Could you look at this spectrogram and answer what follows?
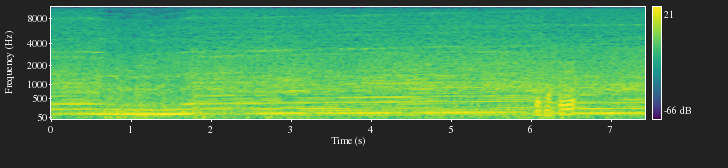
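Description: A GT race car in the Project Motor Racing video game, driven without assists, holds a steady, loud engine drone with sustained harmonic whine and a brief rev change near the end, while someone speaks briefly in French.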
